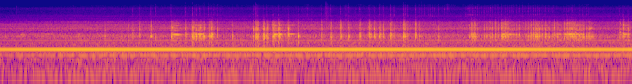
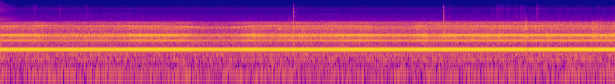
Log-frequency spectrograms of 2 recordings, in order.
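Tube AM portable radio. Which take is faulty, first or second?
second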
